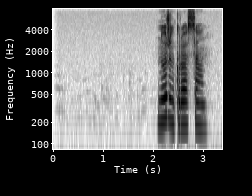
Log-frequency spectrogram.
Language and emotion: Russian, neutral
